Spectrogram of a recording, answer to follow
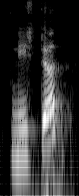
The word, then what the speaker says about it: Dniester: There is another river Dniester, which is the longest river of this country. Dniester, the D is silent here.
